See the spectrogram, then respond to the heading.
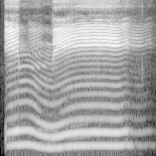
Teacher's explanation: نون مشدد کا غنہ ہے، آواز کو ناک میں لے کے جائیے، نون کو، نون یا زینی یا مدہ، اس کو 1 سے 2 الف کے برابر لمبا کیجئے۔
